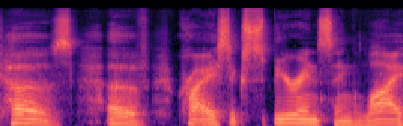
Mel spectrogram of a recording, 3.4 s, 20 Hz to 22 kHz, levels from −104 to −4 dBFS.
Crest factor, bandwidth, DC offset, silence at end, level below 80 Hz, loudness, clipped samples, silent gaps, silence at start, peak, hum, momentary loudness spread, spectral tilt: 18 dB; 16 kHz; under 0.1%; 0 s; -70 dBFS; -27 LUFS; under 0.1%; none; 0 s; -10 dBFS; none; 7 LU; -3.5 dB/octave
